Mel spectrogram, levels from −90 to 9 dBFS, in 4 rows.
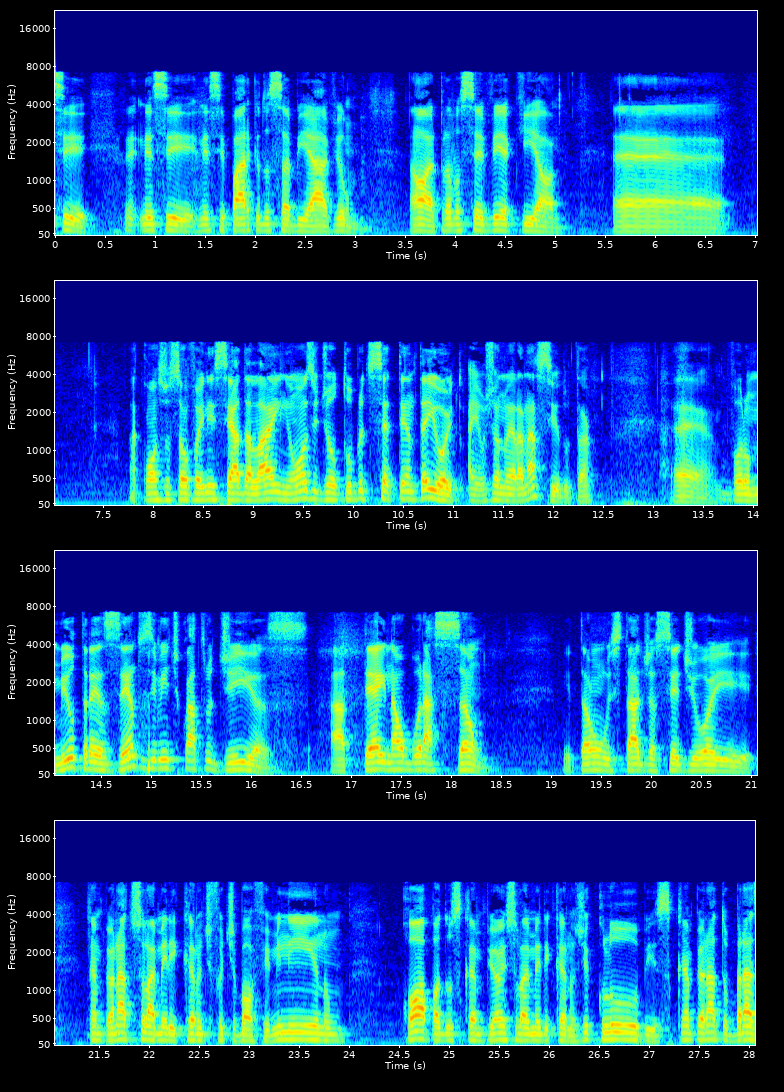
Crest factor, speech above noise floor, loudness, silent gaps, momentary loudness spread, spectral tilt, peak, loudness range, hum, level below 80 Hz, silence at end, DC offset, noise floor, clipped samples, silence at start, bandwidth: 20 dB; 32 dB; -26 LUFS; none; 12 LU; -3.5 dB/octave; -6 dBFS; 4 LU; none; -56 dBFS; 0 s; under 0.1%; -57 dBFS; under 0.1%; 0 s; 7.4 kHz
